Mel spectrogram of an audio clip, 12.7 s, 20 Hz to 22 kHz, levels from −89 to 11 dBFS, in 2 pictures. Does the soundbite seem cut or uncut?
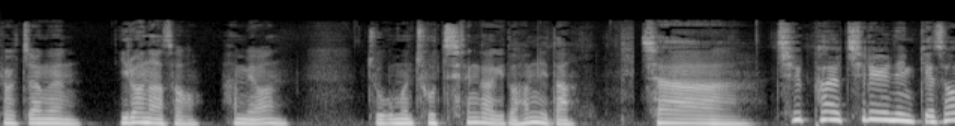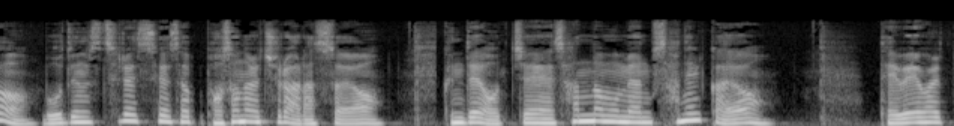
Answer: cut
